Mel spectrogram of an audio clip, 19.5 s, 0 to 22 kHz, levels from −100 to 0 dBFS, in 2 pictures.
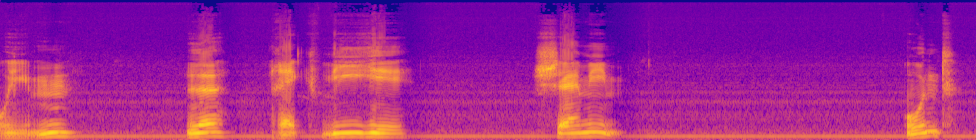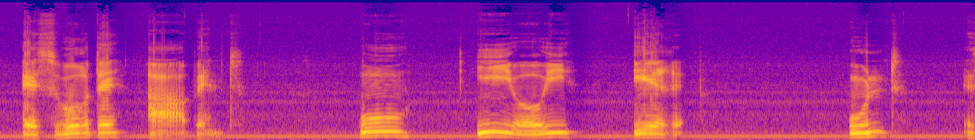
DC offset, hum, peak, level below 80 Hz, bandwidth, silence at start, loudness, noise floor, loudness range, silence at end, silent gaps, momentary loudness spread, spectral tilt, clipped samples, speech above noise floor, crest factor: under 0.1%; none; 0 dBFS; -46 dBFS; 15 kHz; 0 s; -14 LUFS; -37 dBFS; 5 LU; 0 s; none; 16 LU; -5.5 dB/octave; under 0.1%; 24 dB; 16 dB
